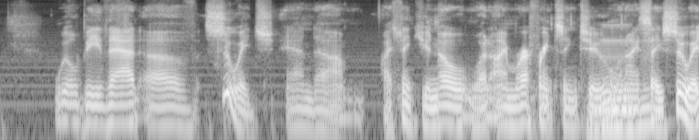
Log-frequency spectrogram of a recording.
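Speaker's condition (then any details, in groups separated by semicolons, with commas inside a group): No condition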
